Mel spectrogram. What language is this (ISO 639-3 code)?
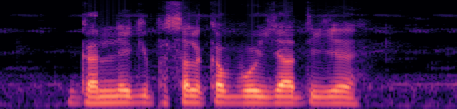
hin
